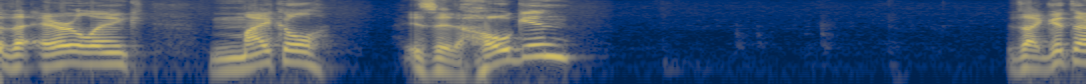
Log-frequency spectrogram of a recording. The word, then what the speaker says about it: Hougen: joined now via the airlink michael is it hogan did i get that right yes nice um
